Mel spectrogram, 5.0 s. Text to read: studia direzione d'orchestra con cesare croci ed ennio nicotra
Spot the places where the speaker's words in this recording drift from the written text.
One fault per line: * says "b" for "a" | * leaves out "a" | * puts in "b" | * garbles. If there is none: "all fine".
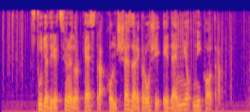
all fine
